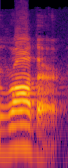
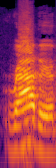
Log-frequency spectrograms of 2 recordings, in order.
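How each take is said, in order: First: It is said with an English-style vowel. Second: It is said with an American vowel. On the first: "they learn the English vowels" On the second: "rather than the American vowels"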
